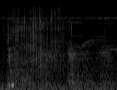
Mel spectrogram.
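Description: A brief wordless sound from a woman's voice near the start, then faint, steady outdoor background noise.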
